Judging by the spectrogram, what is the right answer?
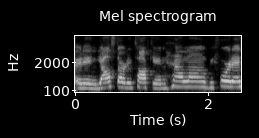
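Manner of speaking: normal talking voice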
